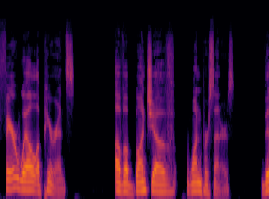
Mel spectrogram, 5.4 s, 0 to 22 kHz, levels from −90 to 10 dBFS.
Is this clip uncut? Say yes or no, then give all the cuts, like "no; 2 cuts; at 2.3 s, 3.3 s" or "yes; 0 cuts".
yes; 0 cuts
